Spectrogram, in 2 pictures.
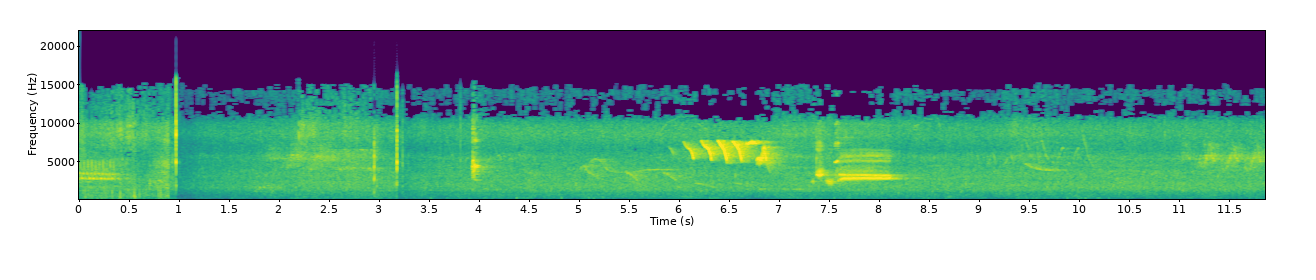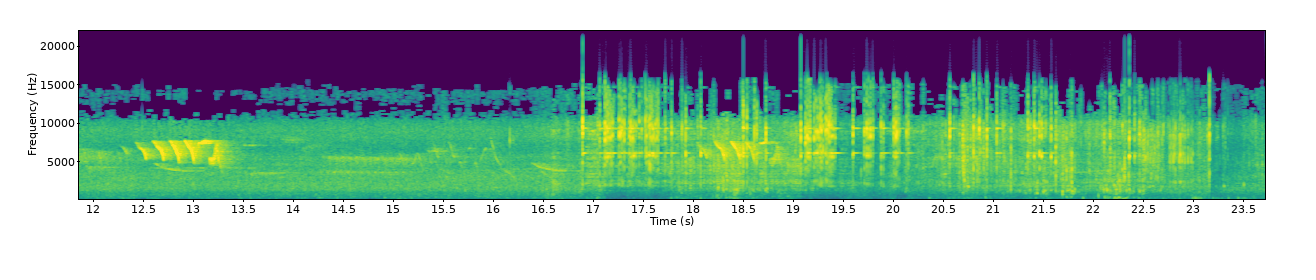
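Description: Steady rush of creek water, with a songbird singing several short, rapid trilled phrases. From about two-thirds of the way in, rustling and brushing through tall grass.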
